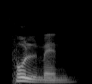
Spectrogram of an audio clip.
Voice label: "fulmen", latin; santillana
